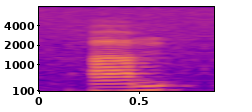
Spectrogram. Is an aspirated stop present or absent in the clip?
absent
